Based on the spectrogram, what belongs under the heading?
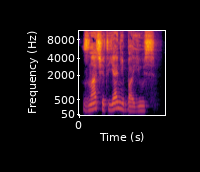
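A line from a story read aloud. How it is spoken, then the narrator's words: Quiet reply. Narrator (Russian): негромко ответил Володя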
